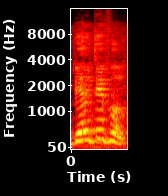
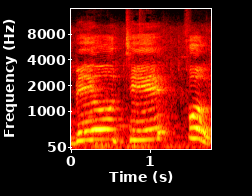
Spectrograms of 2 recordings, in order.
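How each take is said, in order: First: Said in the usual way. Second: বিউটিফুল very slow, broken into three syllables. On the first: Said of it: "এটা কোন syllable". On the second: Shown as a demonstration. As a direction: draw out বিউটিফুল with gaps between its three syllables. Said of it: "তাহলে এটা কোন syllable".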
